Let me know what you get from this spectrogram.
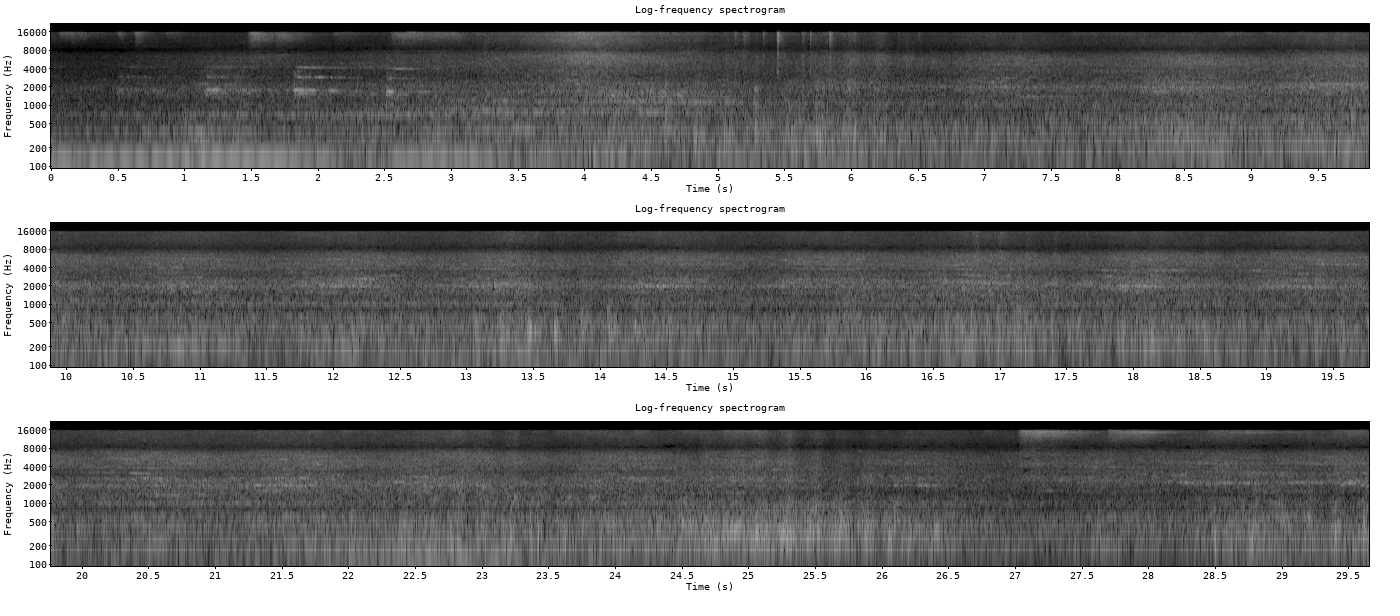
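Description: A CP freight train of covered hoppers and tank cars rolling past at close range: a steady heavy rumble with the clatter of steel wheels over the rails. The deep low rumble is strongest in the first few seconds.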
